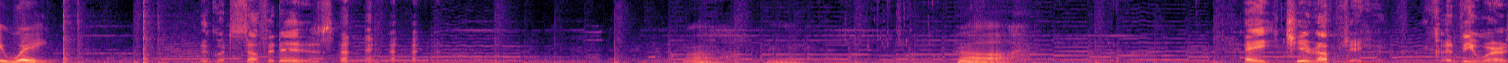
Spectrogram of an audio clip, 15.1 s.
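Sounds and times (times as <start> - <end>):
speech: 0.0 - 0.6, 2.0 - 4.5, 6.9 - 8.1, 9.6 - 10.3, 12.4 - 13.8, 14.4 - 15.0
music: 0.0 - 15.0
laughter: 3.1 - 4.6
vodka poured over ice: 8.2 - 11.3.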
